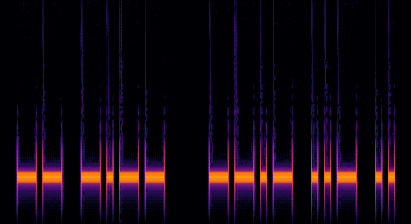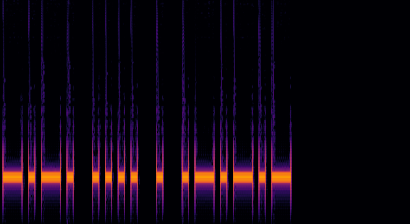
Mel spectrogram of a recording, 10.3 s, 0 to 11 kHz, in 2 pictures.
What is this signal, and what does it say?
Morse code, heard as a keyed tone, about 15 wpm, 700 Hz. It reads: MY QUICHE.
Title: Pangram Challenge v2 - 15wpm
